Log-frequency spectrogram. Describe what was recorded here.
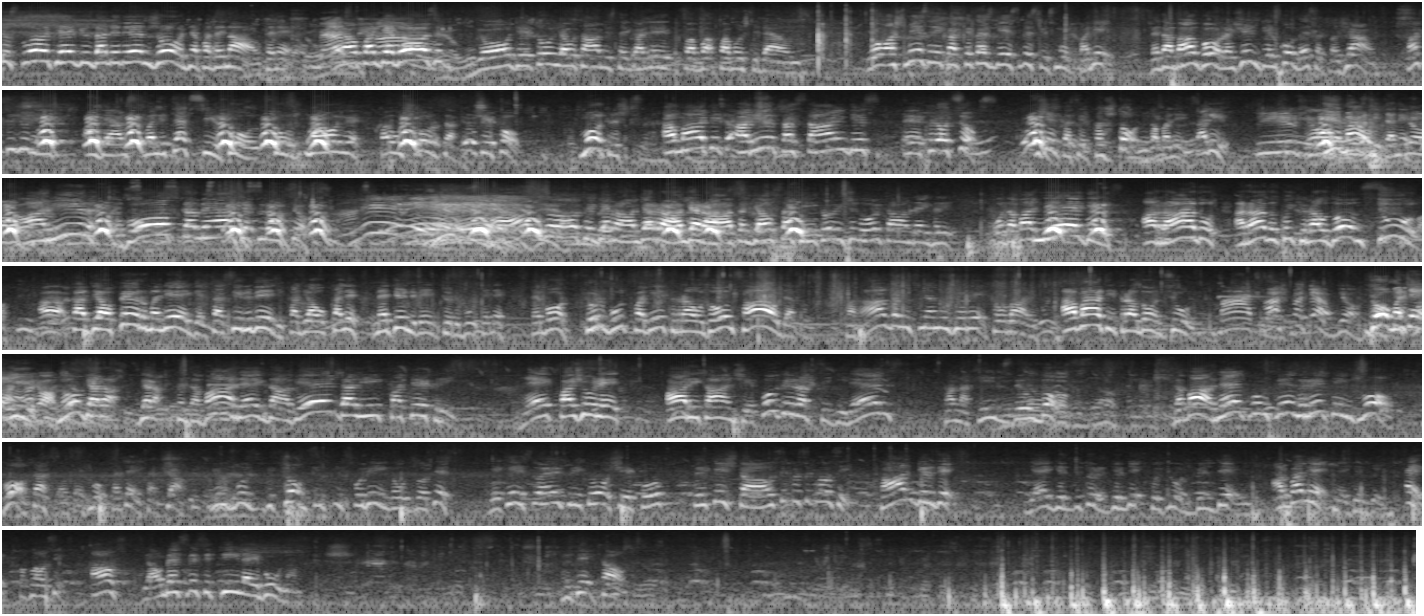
The celebration of new boat launching.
